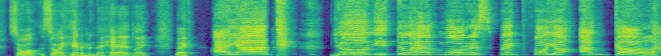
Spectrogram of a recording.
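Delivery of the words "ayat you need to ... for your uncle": "Ayat" pitched very high and stretched out. Retelling scolding a guy who praised the impression: Uncle Chan impression. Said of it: "that's a great Uncle Chan impression".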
